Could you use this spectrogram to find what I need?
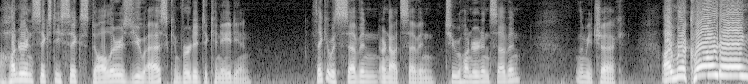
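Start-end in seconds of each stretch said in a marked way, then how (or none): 9.9-11.3 very high, loud, shrill shout. Speaker yells so their mom hears the recording has started: yelling. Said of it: "sorry to yell like that".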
